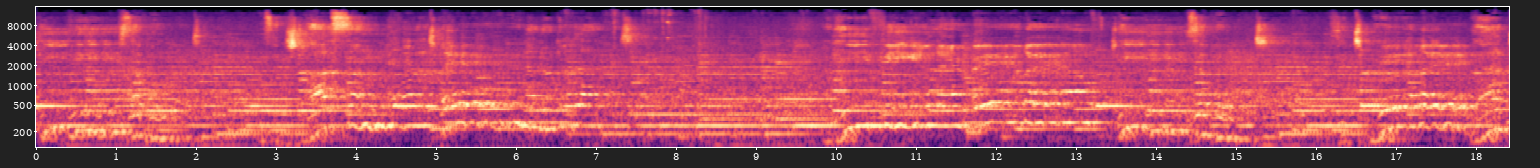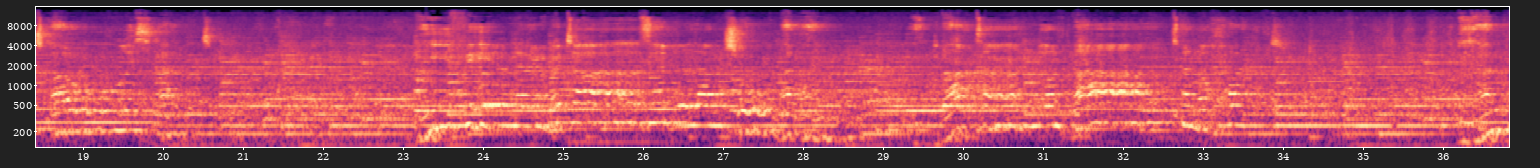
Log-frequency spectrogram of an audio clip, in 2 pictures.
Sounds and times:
Music: 0.0s - 36.8s.

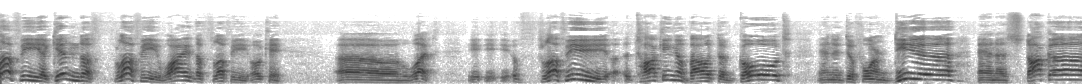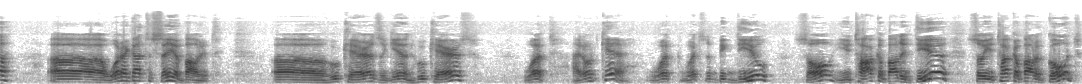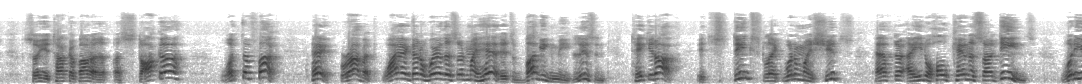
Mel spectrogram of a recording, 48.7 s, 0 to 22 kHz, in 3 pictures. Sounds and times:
Speech: 0.0s - 4.3s, 5.0s - 19.6s, 20.3s - 23.5s, 24.1s - 48.6s.

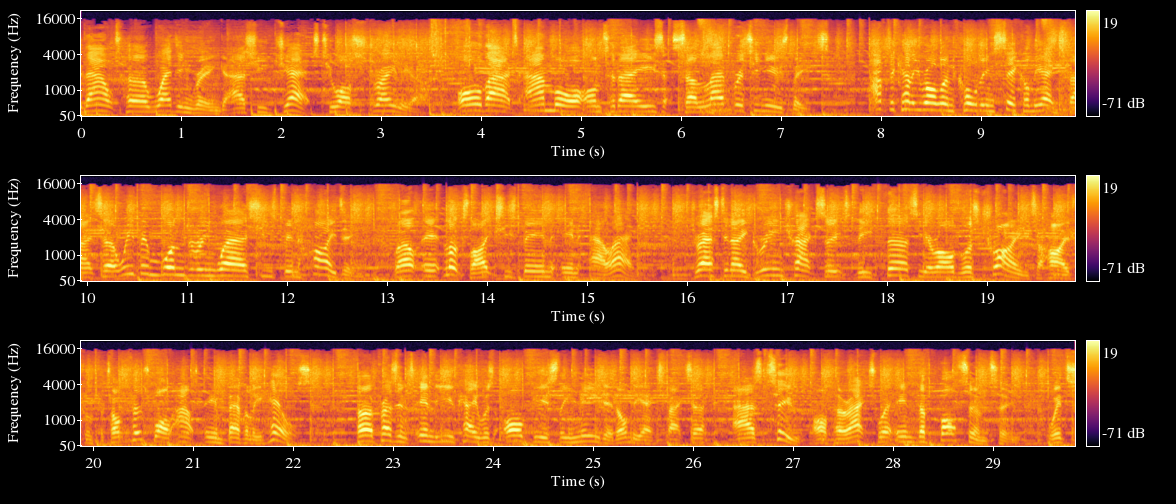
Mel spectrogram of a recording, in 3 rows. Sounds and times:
Music: 0.0s - 29.8s
Speech: 0.0s - 29.8s.

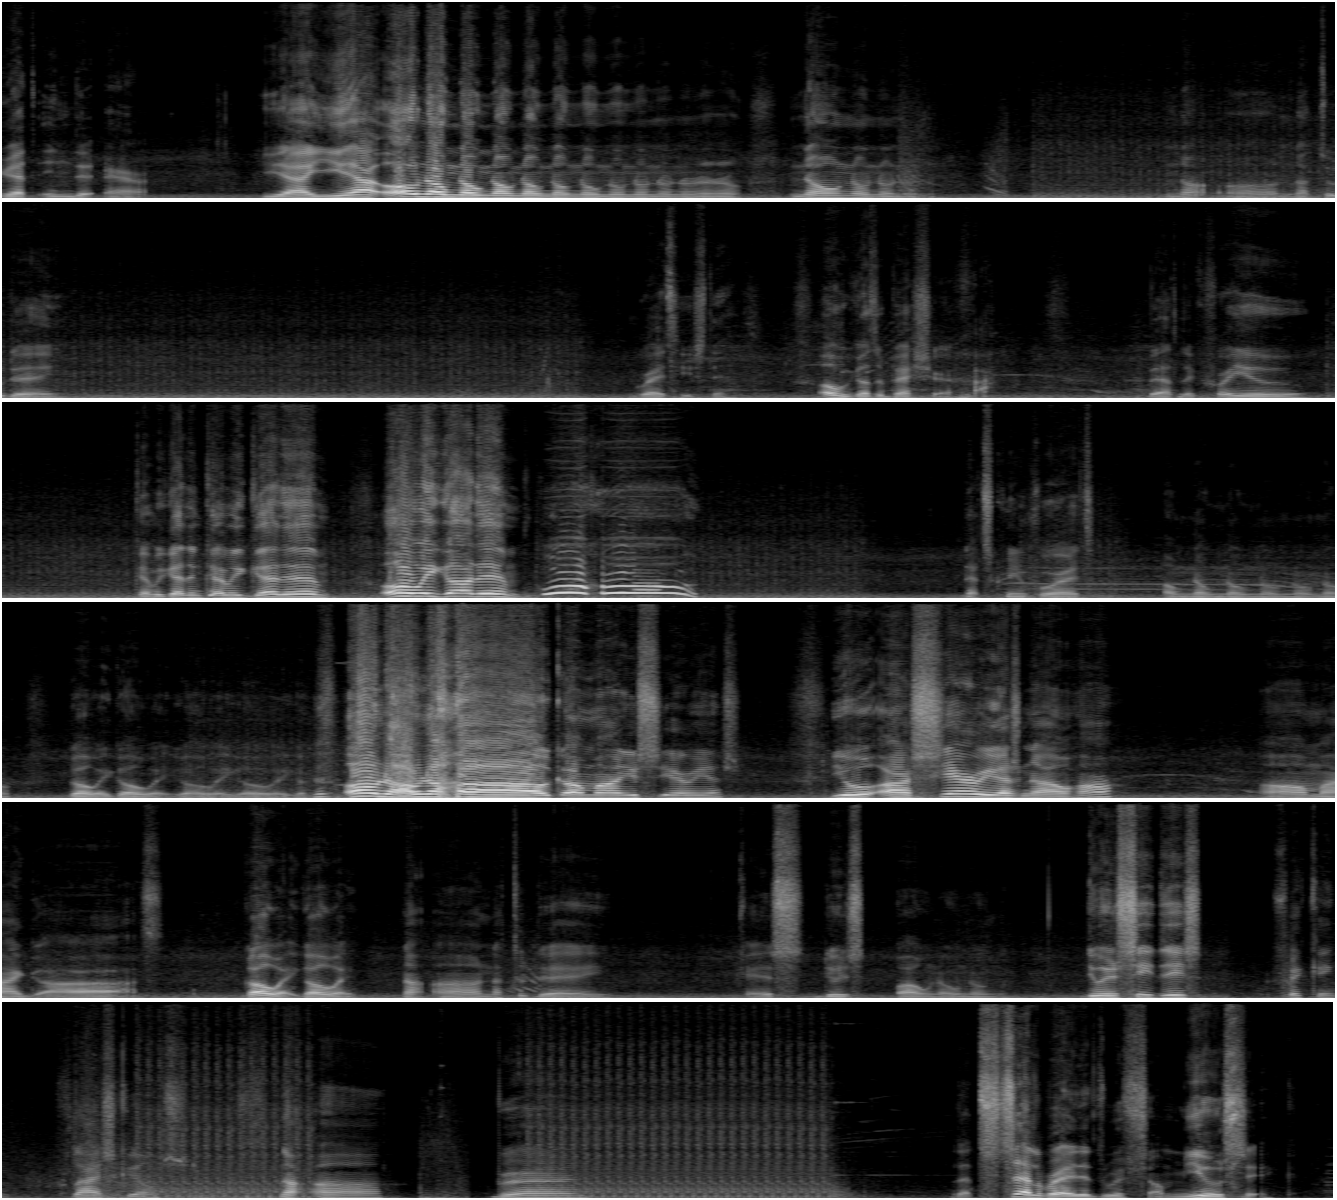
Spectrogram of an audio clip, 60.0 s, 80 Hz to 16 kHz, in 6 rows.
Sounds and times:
Fusillade: 7.4s - 14.4s, 19.9s - 23.3s, 25.2s - 26.6s, 27.5s - 28.6s, 50.5s - 56.4s.

